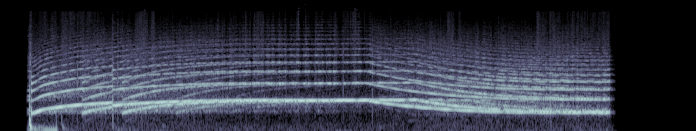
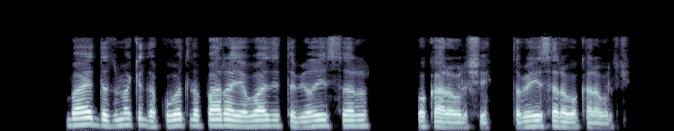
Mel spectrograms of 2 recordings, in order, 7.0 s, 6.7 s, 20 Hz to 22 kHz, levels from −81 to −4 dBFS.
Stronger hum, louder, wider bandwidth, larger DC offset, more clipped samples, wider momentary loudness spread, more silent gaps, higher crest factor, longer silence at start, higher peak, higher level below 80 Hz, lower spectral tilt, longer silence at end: neither; second, -22 LUFS vs -15 LUFS; first, 16.5 kHz vs 8.2 kHz; neither; neither; second, 1 LU vs 9 LU; second, none vs 3.73-4.18 s, 4.95-5.13 s; about the same, 12 dB vs 16 dB; second, 0.3 s vs 0.7 s; second, -10 dBFS vs 0 dBFS; first, -50 dBFS vs -64 dBFS; second, -2.5 dB/octave vs -6 dB/octave; first, 0.85 s vs 0.5 s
